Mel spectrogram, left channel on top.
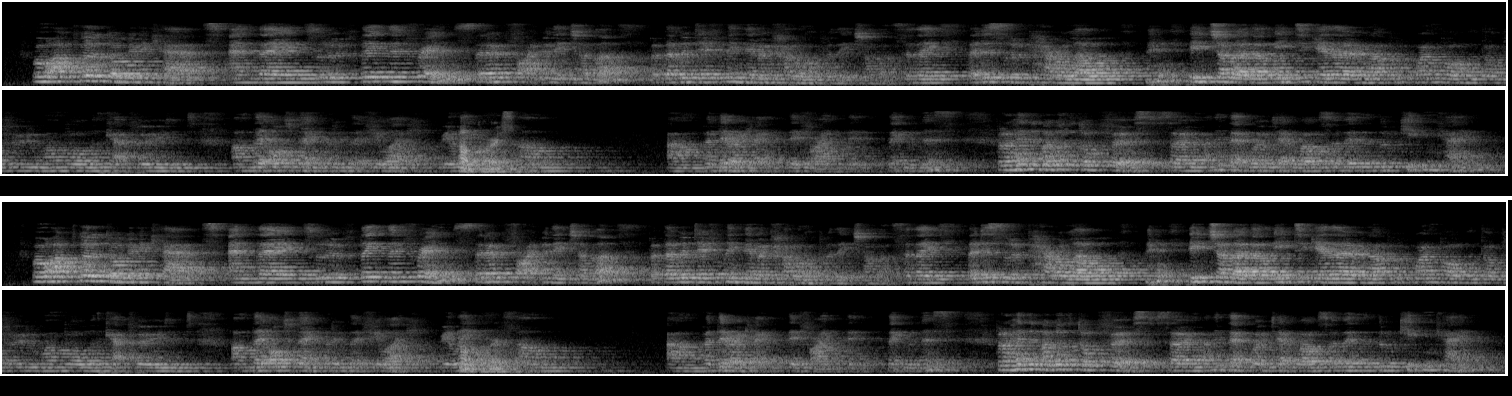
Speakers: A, on the right; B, on the left.
A: Well, I've got a dog and a cat, and they sort of they they're friends. They don't fight with each other, but they would definitely never cuddle up with each other. So they they just sort of parallel <laughs> each other. They'll eat together, and I'll put one bowl with dog food and one bowl with cat food, and um they alternate whatever they feel like, really.
B: oh, of course,
A: Um, um, but they're okay. They're fine. They're, thank goodness. But I had the I got the dog first, so I think that worked out well. So then the little kitten came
